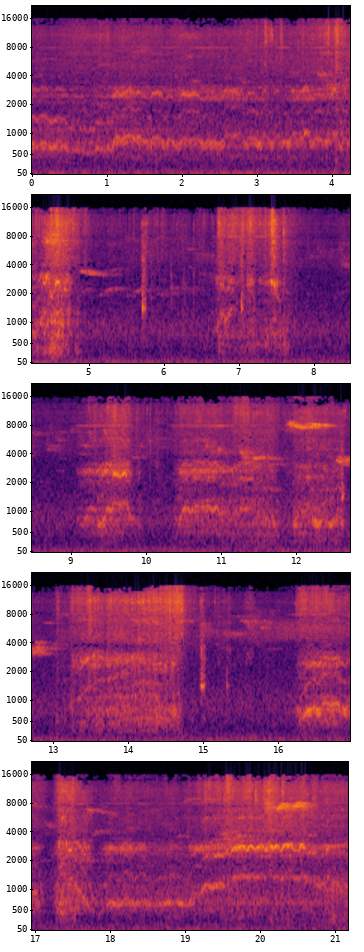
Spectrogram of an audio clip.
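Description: Electric motor and gear drivetrain of an MST CMX RC crawler whining as it crawls over dirt and rock. The pitch wavers with the throttle, and there are several sharp knocks along the way.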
